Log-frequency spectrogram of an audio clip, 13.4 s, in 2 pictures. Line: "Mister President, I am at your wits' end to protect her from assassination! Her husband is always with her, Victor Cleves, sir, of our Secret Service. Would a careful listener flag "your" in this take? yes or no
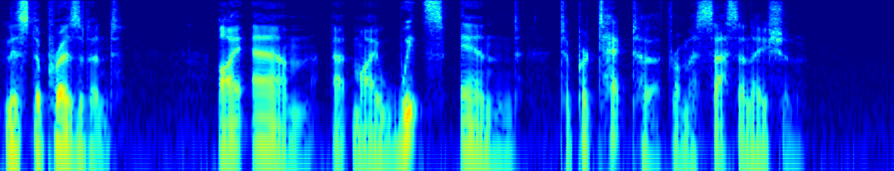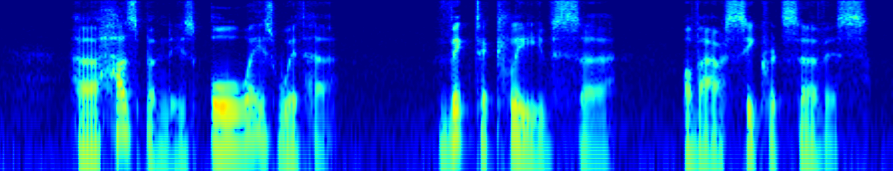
yes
